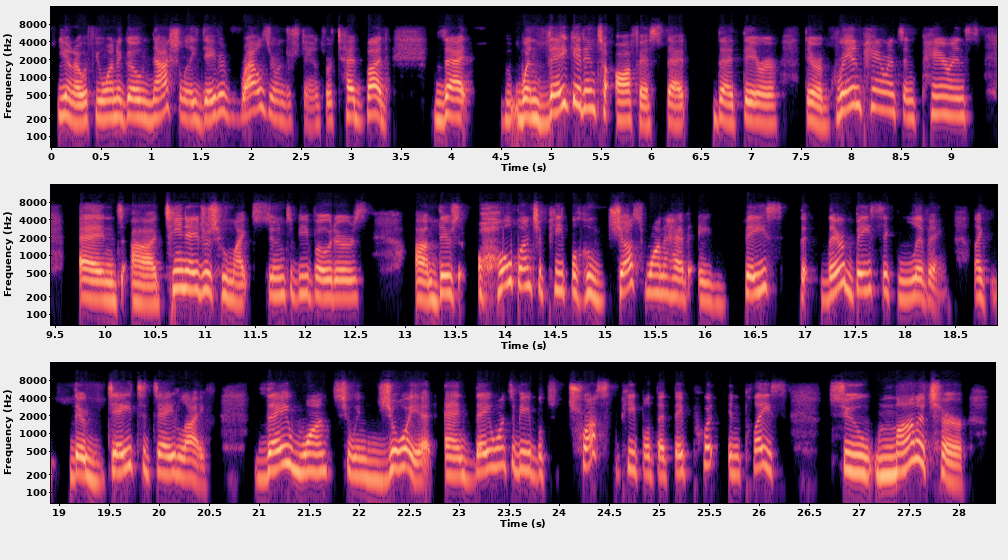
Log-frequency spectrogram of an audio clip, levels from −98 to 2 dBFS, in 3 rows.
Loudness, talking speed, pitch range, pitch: -20 LUFS, 170 wpm, 190-245 Hz, 215 Hz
